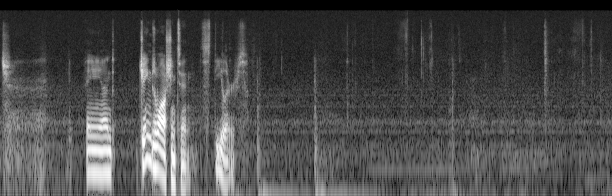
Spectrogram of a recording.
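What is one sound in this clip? Trading cards rustle and tap softly as they are handled.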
